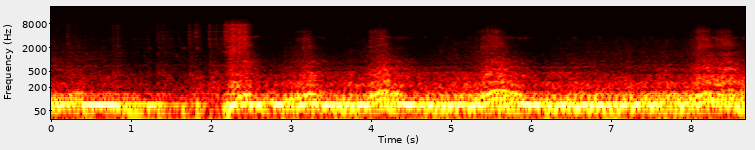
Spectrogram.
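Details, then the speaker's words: Jeep J20 V8 running after Holley Sniper EFI install, with new starter, while the EFI is still learning: deep, steady rumble with a few brief surges as idle settles; running smooth and even. "here we [Music] go yeah she's running good she's running really [Music] good"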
